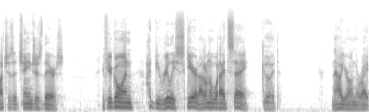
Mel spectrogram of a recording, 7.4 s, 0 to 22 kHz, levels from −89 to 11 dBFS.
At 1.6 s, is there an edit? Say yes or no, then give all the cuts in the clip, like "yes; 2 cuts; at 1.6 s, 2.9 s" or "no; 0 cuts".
no; 1 cut; at 5.2 s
